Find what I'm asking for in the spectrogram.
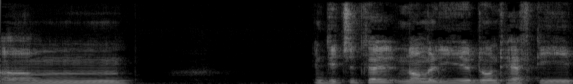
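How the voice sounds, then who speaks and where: With a German accent, the speaker goes at a very slow pace in a dark, mellow tone. The recording is very clean, with a silent background. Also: man. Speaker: model railway hobbyist. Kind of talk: tutorial. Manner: halting.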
